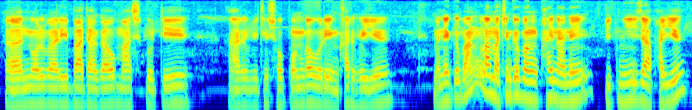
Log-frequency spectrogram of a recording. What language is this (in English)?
Bodo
